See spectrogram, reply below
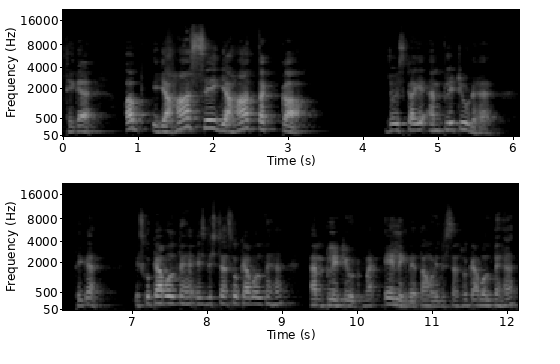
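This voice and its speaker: A man's voice: a little high, normal speed, darkish tone. A man teaching a board lesson who asks questions and answers them himself, often saying "theek hai". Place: classroom with board. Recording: echoey room.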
